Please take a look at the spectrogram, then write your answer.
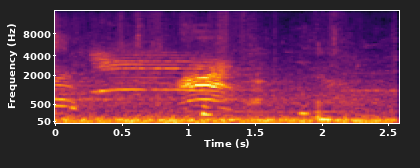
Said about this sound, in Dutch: Ik zie bruine schapen, ik zie zwarte schapen.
